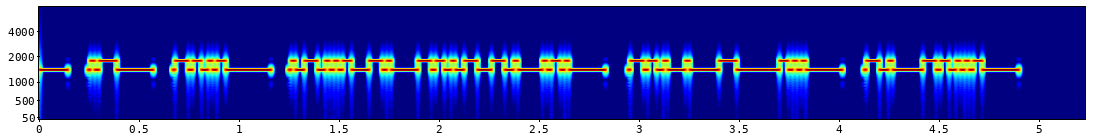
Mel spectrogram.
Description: TTY/TDD text telephone tones (45.45 baud Baudot), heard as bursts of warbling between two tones, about 400 Hz shift, 1600 Hz centre. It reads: … BASH AND KORN …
